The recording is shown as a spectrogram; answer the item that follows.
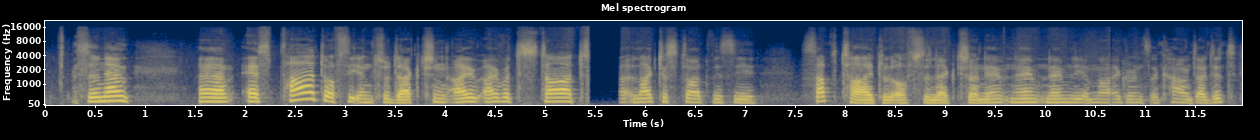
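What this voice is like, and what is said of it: German accent. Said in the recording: “my terrible accent ... I'm sort of made in Germany”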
